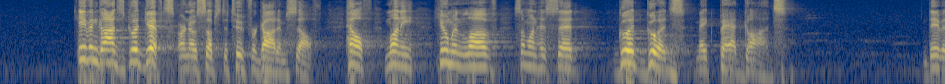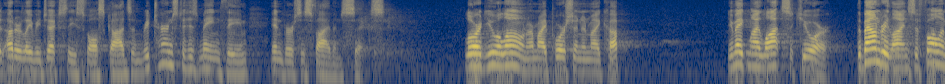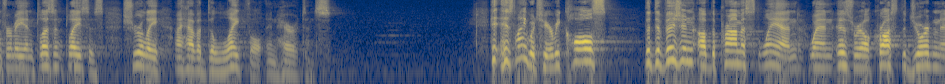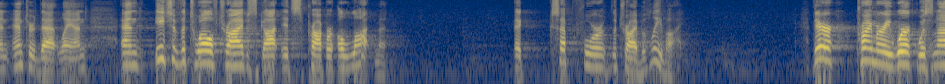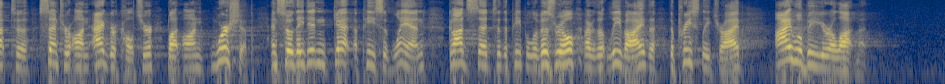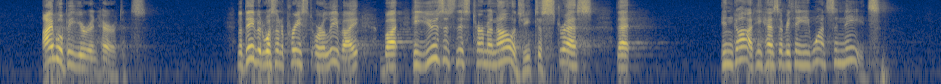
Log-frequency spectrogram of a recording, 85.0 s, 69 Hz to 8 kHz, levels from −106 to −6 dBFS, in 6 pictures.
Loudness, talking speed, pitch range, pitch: -28 LUFS, 125 wpm, 165-220 Hz, 185 Hz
